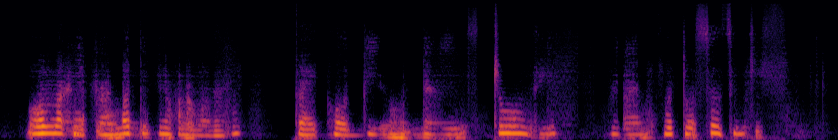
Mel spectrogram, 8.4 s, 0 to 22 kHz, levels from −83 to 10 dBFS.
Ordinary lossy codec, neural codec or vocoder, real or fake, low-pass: none; codec, 44.1 kHz, 0.9 kbps, DAC; fake; 19.8 kHz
